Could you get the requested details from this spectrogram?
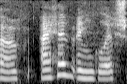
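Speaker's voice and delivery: usual speaking voice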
